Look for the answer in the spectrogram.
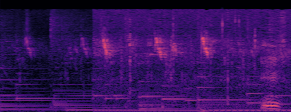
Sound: chew chew

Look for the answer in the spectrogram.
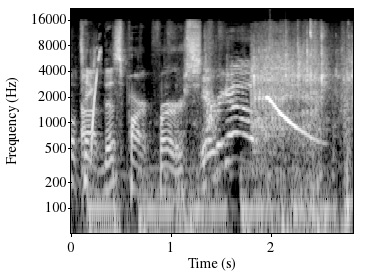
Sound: slide whistle

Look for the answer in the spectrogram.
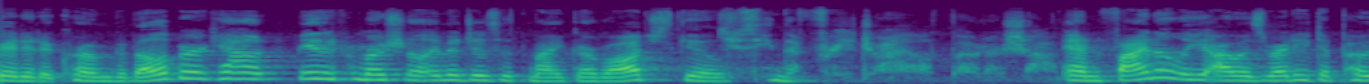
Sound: whisper* using the free trial of photoshop

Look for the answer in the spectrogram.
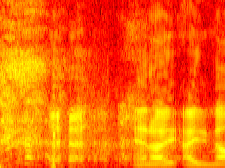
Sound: laughter

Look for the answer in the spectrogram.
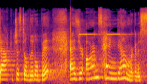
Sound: timer beeps

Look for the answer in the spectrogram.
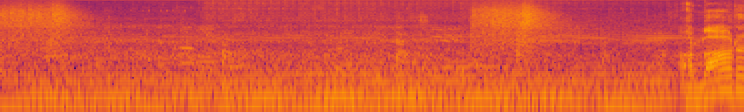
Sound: crowd chattering

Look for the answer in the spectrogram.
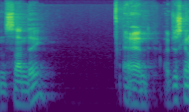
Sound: clicks tongue

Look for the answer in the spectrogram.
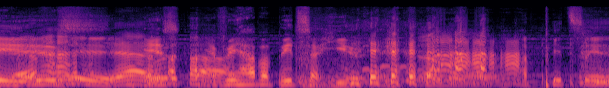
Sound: laughter

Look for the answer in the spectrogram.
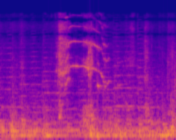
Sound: door creaks open

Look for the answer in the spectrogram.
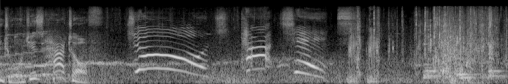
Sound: snorting

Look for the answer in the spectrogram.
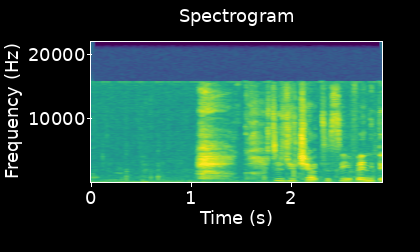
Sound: exhales sharply

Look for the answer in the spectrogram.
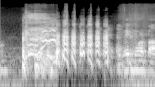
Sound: laughter

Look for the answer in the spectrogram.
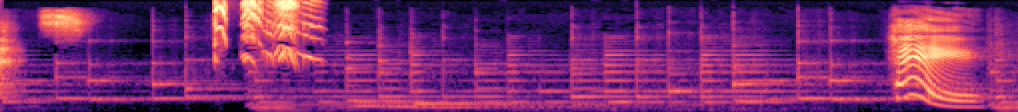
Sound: possums squeaking

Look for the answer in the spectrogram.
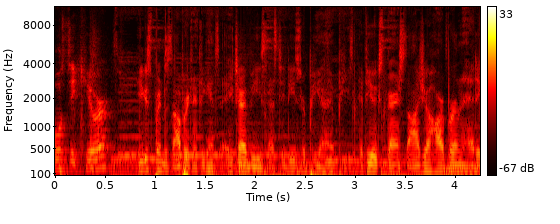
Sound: speaking rapidly

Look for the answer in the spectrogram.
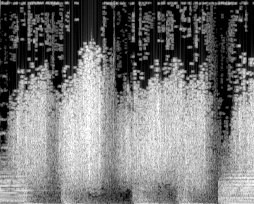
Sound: thudding

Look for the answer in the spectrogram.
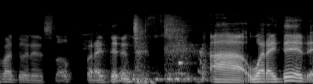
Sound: laughter

